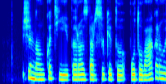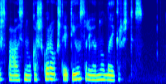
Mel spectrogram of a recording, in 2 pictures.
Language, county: Lithuanian, Marijampolė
